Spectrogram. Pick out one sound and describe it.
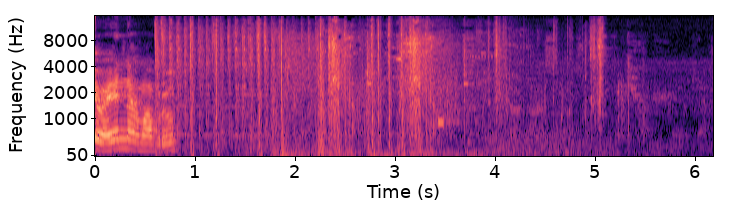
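Assault rifle fire from a video game crackles in full-auto bursts.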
